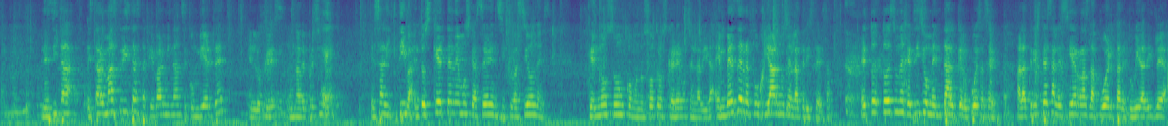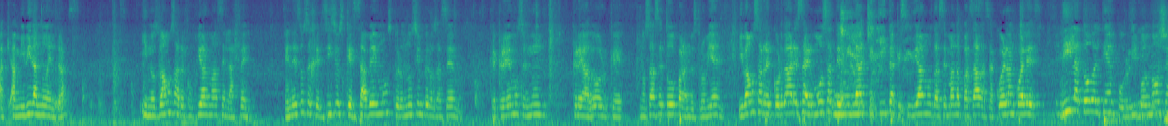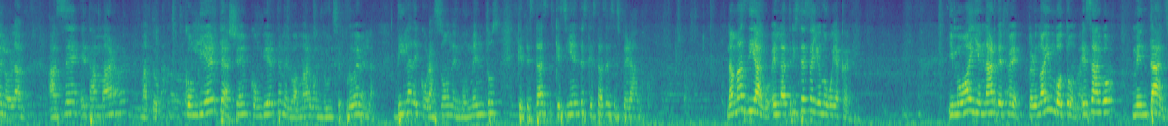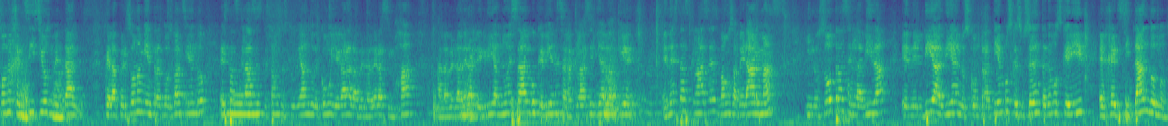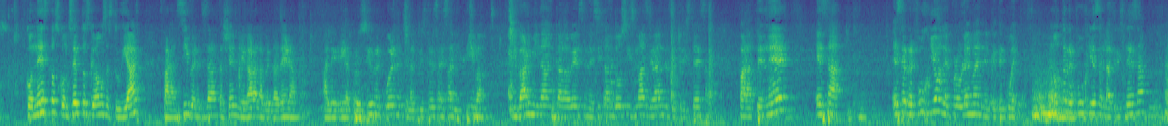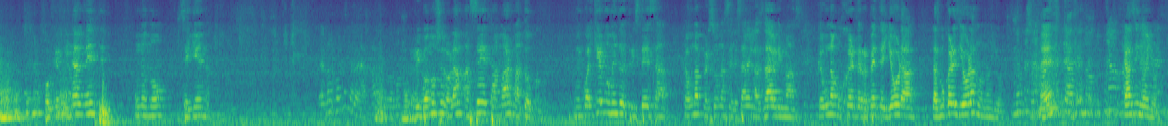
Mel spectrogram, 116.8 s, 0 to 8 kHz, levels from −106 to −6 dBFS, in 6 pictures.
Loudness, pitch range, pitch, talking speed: -27 LUFS, 160-205 Hz, 185 Hz, 170 wpm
